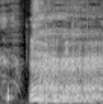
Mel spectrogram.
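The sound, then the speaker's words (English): A voice imitates a gruff growl, mimicking Hugh Jackman playing Mad Max as if he were Wolverine: a short breathy onset, a brief pause, then a sustained, loud, rough low growl lasting about a second. “Why is he growling?”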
